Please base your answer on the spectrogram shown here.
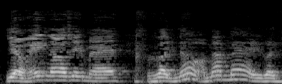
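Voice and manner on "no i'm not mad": higher-pitched insistent mock denial; mildly irritated denial. Friend pressed a second time, mildly irritated. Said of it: "I can see you getting mad".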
